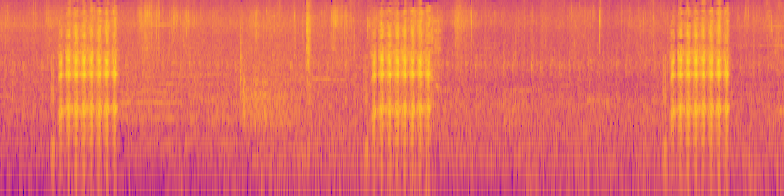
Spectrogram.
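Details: Goat bleating three times, roughly every three seconds: each call a harsh, pulsing, tremulous bleat of about half a second, with low background rustle between calls.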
